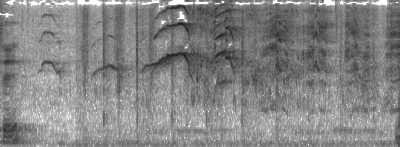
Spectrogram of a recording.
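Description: Rainbow lorikeets giving a run of short, high, arching squawks while they splash about bathing in shallow water.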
